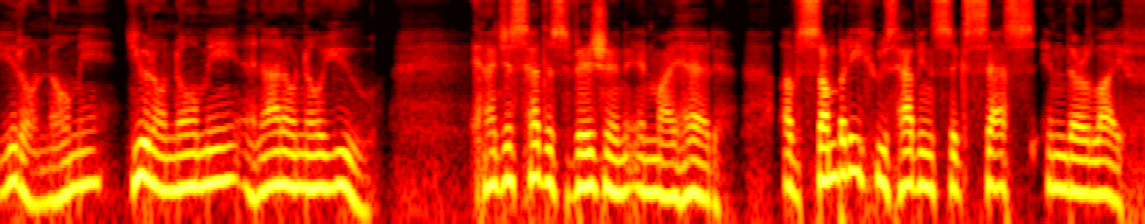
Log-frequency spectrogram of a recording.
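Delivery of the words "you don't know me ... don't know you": put-on old-school, old-time gangster movie mobster voice. Recalling a phrase they kept saying over and over, in an old mobster voice. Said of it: "saying over and over in an old mobster voice".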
